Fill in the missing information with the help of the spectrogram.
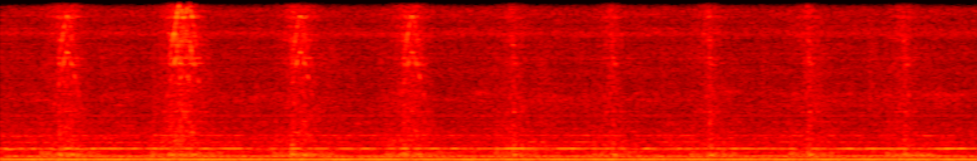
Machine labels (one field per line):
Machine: slide rail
